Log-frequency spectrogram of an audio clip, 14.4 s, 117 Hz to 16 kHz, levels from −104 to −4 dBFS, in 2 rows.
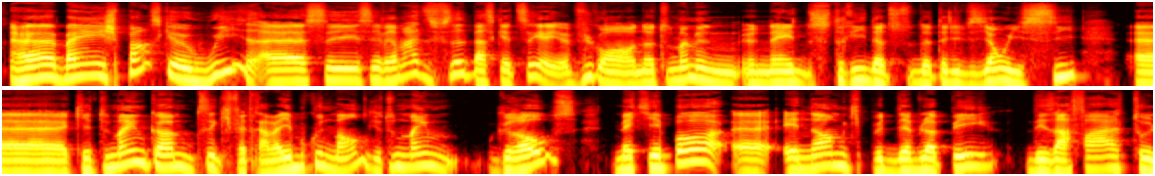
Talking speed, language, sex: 255 wpm, French, male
